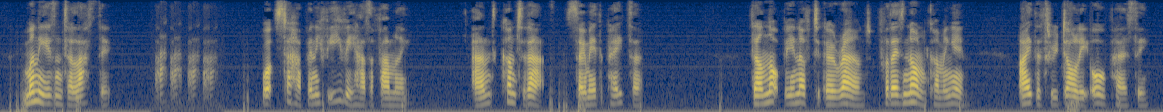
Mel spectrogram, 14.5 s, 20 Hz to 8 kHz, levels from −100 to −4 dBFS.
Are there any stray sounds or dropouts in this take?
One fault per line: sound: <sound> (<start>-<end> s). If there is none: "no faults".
sound: laugh (1.9-2.7 s)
